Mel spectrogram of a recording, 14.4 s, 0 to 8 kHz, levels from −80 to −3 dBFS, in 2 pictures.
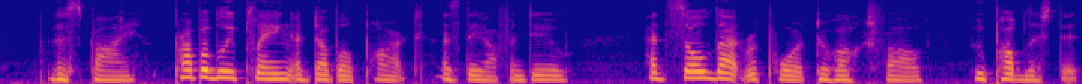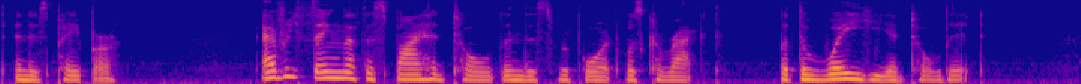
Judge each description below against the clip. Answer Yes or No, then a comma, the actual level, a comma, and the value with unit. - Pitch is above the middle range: No, medium, 175 Hz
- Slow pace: No, average, 170 wpm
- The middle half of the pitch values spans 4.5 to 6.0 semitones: No, average, 3.7 semitones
